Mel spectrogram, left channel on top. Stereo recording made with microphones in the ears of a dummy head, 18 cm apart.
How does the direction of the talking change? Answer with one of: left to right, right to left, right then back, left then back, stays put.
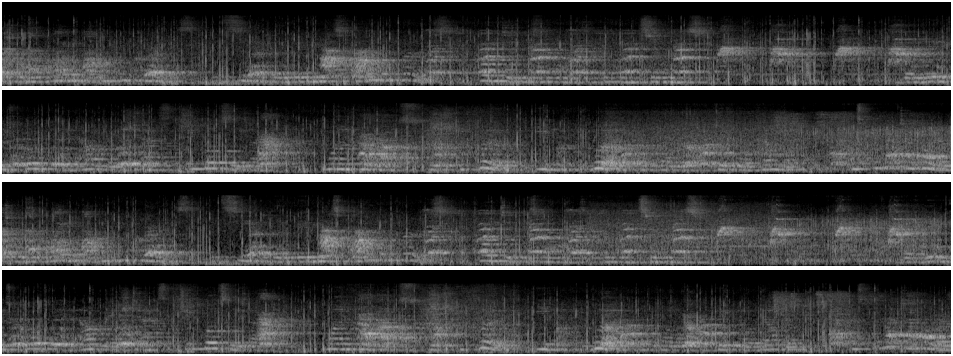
right to left.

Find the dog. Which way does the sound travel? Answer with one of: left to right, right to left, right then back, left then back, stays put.
stays put.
